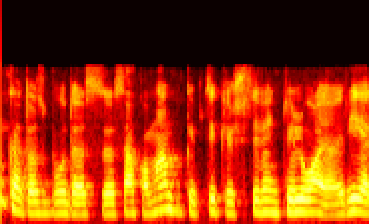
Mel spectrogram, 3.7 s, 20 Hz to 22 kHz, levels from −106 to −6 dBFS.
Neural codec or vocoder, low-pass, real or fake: none; 7.2 kHz; real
